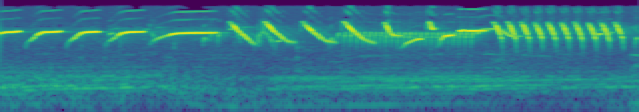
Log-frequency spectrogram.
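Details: Pair of canaries singing back and forth, meant to stimulate silent or moulting canaries: repeated upward-curving whistles, then swooping slurs, a buzzy steady note, and a fast even trill of sharp chirps near the end.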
